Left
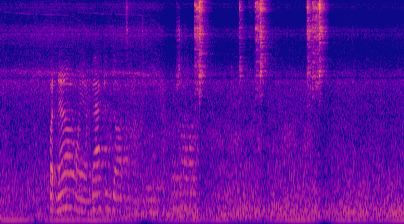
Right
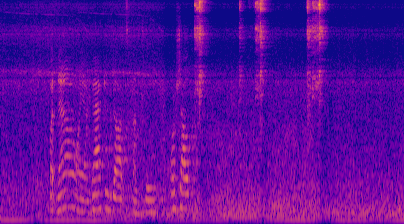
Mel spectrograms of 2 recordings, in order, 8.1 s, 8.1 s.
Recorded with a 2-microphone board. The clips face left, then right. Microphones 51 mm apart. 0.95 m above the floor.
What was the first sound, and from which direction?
A woman speaking, 15° left (ahead or behind).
